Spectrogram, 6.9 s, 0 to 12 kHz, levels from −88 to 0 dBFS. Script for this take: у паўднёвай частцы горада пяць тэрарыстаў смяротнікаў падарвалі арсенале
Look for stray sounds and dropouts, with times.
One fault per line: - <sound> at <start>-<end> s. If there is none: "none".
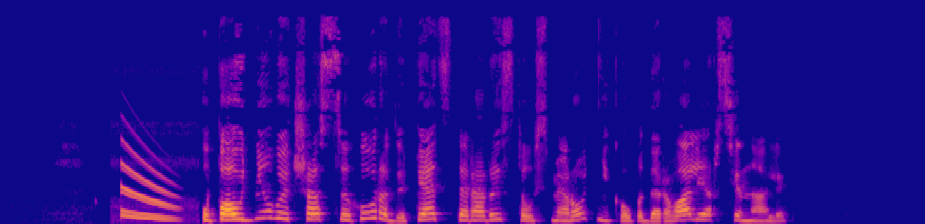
- chirp at 0.9-1.4 s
